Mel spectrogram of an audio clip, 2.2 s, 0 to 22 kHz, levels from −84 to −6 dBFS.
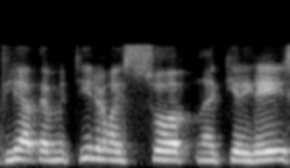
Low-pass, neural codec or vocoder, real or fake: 7.2 kHz; codec, 16 kHz, 0.8 kbps, ZipCodec; fake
